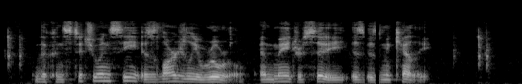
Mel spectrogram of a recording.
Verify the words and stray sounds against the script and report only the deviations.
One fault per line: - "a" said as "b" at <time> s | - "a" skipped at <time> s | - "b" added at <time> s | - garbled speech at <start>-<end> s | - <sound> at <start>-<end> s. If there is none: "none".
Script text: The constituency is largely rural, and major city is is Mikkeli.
- dropout at 3.8-3.8 s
